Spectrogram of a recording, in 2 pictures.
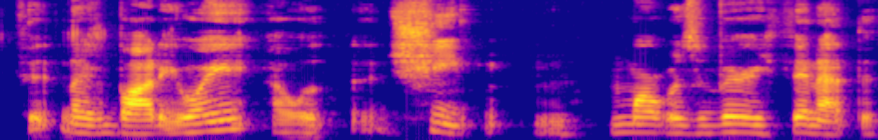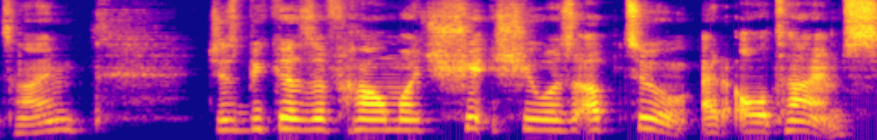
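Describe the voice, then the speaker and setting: A woman speaks fairly slowly in a fairly low pitch, her intonation lively. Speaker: vlogger. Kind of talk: late-night personal vlog monologue. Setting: at home at night. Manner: casual, rambling with hesitations.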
